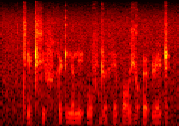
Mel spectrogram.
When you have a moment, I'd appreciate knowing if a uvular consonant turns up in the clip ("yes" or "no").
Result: no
